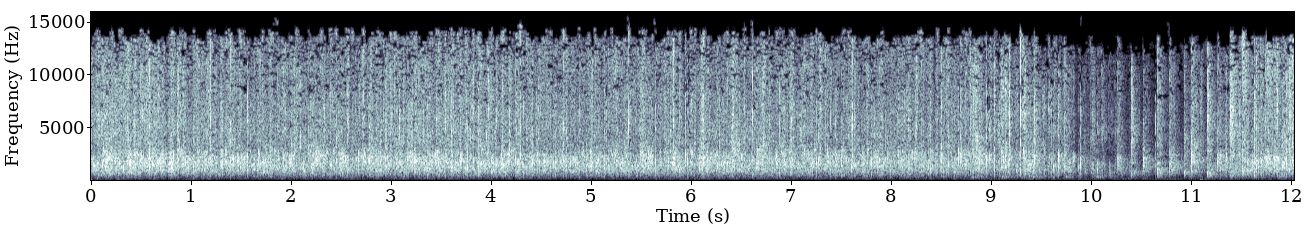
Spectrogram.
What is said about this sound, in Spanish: Santos comienza a aplaudir.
